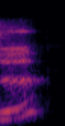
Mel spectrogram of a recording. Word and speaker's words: œufs: No singular eu falaria œuf e no plural eu falo bem diferente. Je viens de manger des œufs bouillis.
